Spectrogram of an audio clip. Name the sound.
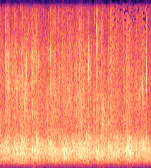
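applause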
